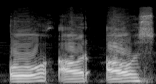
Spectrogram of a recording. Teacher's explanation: जिन वर्णों का उच्चारण कंठ और ओठों के सम्मिलित प्रयास से होता है, उसे कंठोष्ठया वर्ण कहते हैं और इसके अंतर्गत ओ और औ जैसे स्वर जो है शामिल है।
